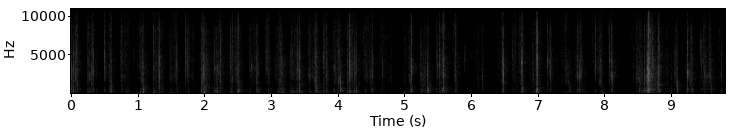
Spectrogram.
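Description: A deck of tarot cards is cut and shuffled close up: a rapid, steady stream of crisp riffling slaps and flicks with brief pauses between bursts, quiet and alone.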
